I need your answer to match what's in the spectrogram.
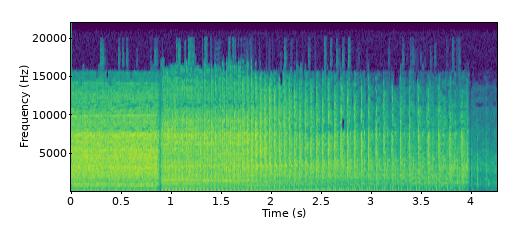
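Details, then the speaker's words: Coleman Powermate 5000-watt generator after cleaning, fresh fuel, new spark plug, oil change and throttle adjustment: single-cylinder thump at an even pace, no surging, then it cuts off; voltage now 120, running properly at full power. "i put through that throttle up and it got us to 120 so that's what it should be and the chop off works now at seemingly full power"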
